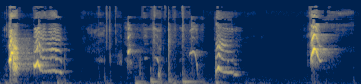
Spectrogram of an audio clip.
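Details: Dachshund, a pet sausage dog, giving sharp high-pitched yips and short harmonic barks, with a brief whine, in scattered bursts separated by quiet gaps and faint low thumps.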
